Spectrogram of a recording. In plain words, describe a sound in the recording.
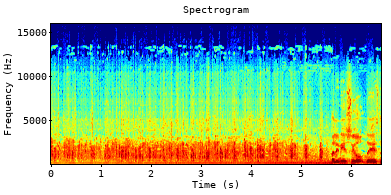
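A large crowd applauds and cheers outdoors.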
